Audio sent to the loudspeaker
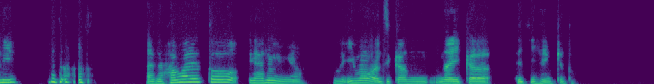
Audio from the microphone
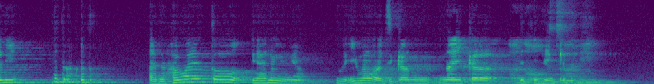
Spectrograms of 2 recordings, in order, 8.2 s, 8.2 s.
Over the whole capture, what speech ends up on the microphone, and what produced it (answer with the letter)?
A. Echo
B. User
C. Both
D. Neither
C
